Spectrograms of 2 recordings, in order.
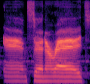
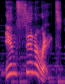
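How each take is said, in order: First: It is said in a mechanical robot voice. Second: It is said in a normal speaking voice.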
